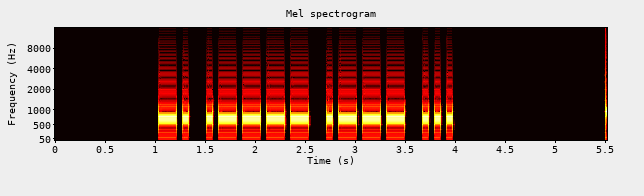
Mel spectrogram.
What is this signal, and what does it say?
Morse code, heard as a keyed tone, about 20 wpm, 700 Hz. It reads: N1JS
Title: USA Call Signs - 3x Character Spacing - 20wpm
